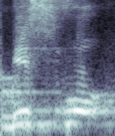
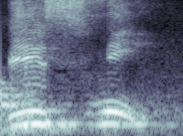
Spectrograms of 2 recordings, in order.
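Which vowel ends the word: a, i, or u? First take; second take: u; i. First: The word ends in a u vowel. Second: The word ends in an i vowel. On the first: The speaker calls it wrong. "Nggak boleh dibaca" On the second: The speaker calls it right. "dibacanya kasroh, maka bismi"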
